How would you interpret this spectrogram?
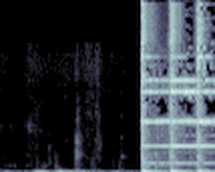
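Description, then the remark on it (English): After a quiet moment with faint low rumbling, a bell rings out loudly in three quick, evenly spaced strikes, its bright metallic tones sustaining between hits. “Oh, there's the bell.”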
